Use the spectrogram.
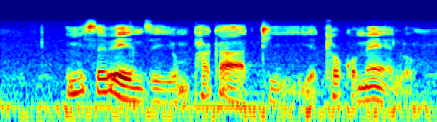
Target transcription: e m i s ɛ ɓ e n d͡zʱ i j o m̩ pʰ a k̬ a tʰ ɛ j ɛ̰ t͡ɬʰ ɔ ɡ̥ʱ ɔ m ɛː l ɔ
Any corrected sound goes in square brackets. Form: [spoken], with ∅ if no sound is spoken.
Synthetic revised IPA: [i] m i s ɛ ɓ e n d͡zʱ i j o m̩ pʰ a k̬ a tʰ [i] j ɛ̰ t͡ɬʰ ɔ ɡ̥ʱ ɔ m ɛː l ɔ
